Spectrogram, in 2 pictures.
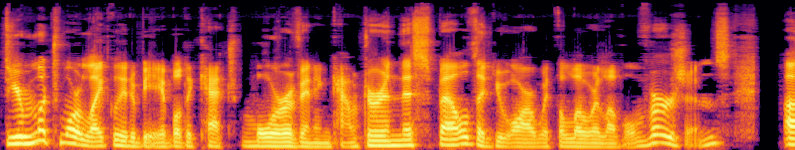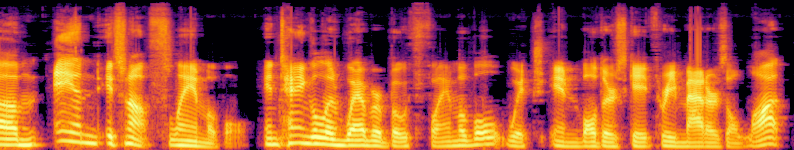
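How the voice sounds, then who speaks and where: A man in a mid-range voice walks through game spells in a steady, analytical way, sprinkling his talk with fillers. His voice sounds dry and close, with no room around it. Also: mid-range voice, no room sound. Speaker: game guide creator. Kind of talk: casual spoken analysis.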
